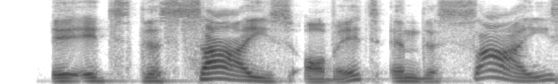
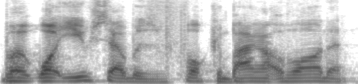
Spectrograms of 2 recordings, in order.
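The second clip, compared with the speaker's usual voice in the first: ordinary talk, nothing marked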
